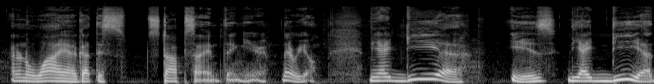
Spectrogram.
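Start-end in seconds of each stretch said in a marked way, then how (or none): 3.7-6.5 slow, odd idea with a falling end; put-on idea. Shown as a demonstration. Coder mocking his own pronunciation of idea. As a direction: drag out idea, idea in a mock voice. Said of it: "you gotta pronounce it like idea".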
